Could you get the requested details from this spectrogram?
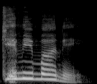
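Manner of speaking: put-on nasty tone. Retelling the older one demanding money: imitating a nasty demand. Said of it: "Really nasty, like".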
